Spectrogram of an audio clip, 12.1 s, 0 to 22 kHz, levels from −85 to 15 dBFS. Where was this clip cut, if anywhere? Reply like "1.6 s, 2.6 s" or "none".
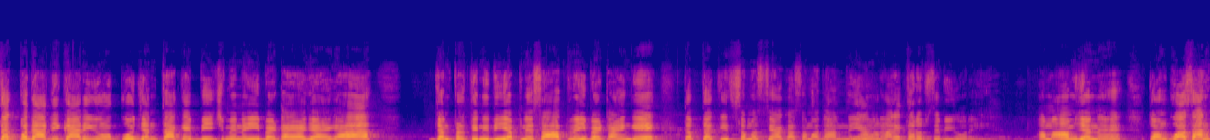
8.7 s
